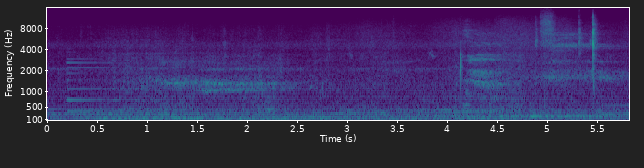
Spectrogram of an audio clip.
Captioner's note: car tires squealing; sighs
